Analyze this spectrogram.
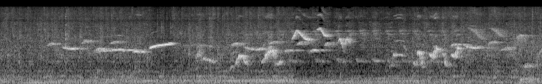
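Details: White-rumped shama singing, meant to boost breeding drive: a long rising whistle early on, then jumbled sharp, high chips and scratchy notes, quick and irregular, with a brief quieter gap near the middle.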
